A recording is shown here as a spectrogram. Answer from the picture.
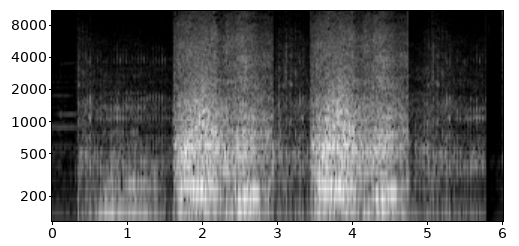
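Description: Two lion roars in quick succession, each about a second long and the loudest sounds here, over a short music sting that starts just after the opening and cuts off near the end.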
